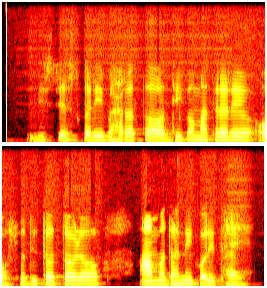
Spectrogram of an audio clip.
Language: Odia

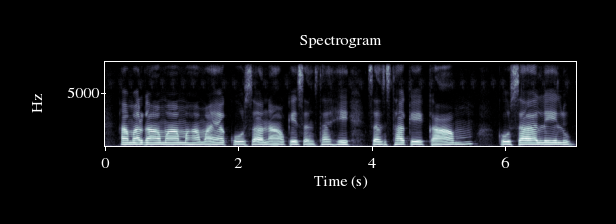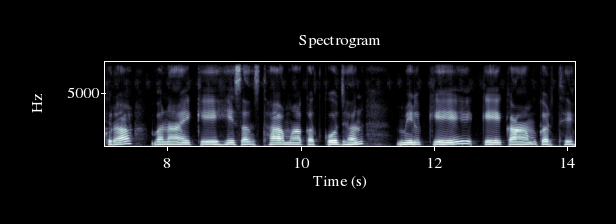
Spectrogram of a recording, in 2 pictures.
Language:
Chhattisgarhi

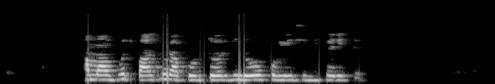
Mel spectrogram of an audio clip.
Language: Romanian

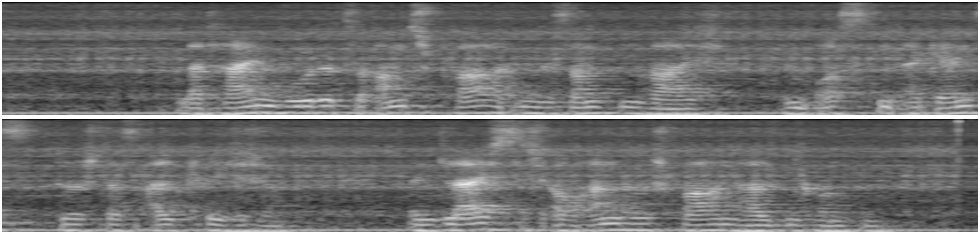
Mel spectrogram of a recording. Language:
German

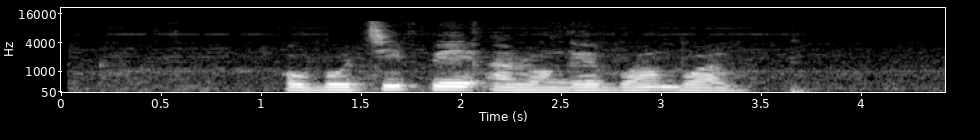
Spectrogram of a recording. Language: Mbo (Cameroon)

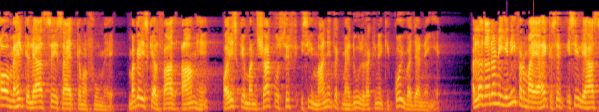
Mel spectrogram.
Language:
Urdu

